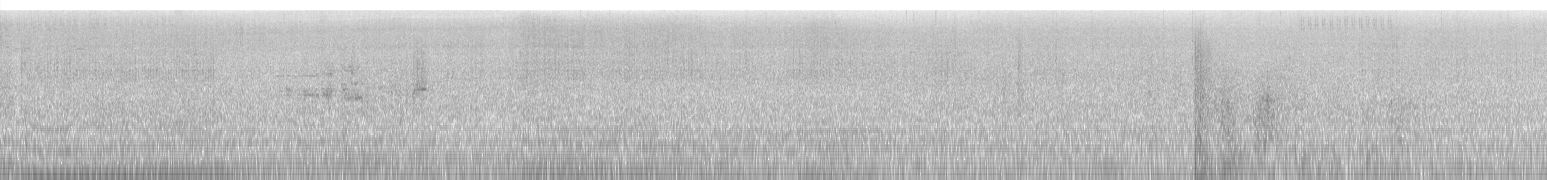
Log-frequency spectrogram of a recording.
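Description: A tank engine rumbles low and steady as the tank drives along.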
